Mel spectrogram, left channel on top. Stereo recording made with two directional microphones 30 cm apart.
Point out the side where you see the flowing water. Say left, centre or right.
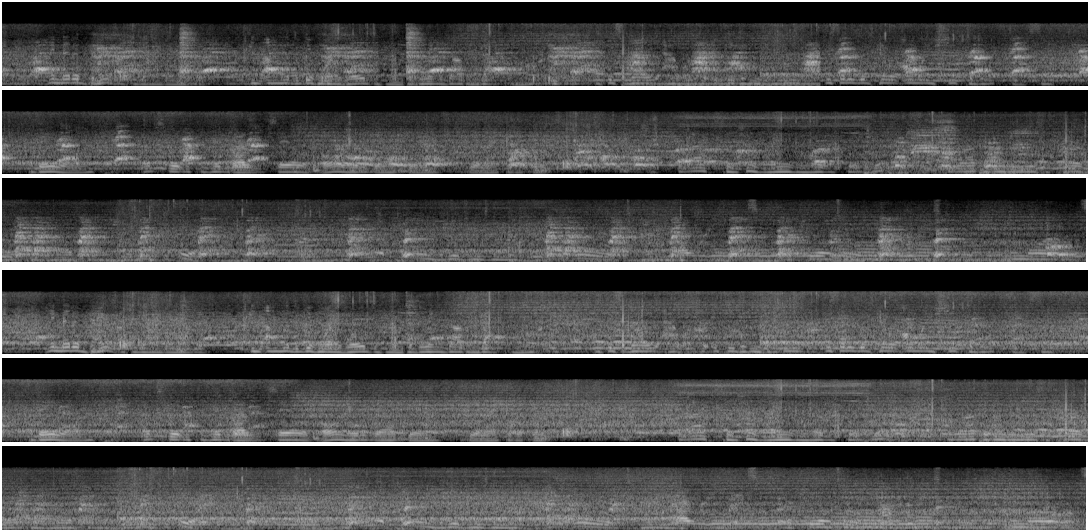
right.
